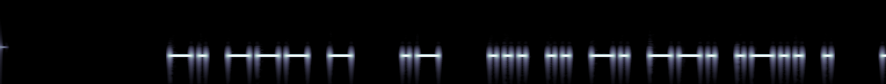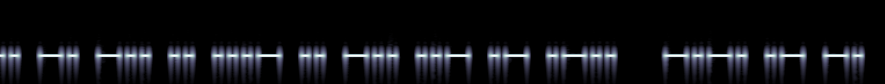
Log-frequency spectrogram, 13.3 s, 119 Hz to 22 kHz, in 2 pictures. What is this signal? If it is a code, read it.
Morse code, heard as a keyed tone, about 21 wpm, 700 Hz. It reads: NOT A SINGLE INDIVIDUAL CAN
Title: Sentences from Top 1000 Words - Review Part 4 - 22wpm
